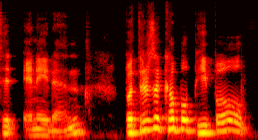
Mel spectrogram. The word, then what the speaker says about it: n8n: to Lindy, and the Lindy folks called it Nathan.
